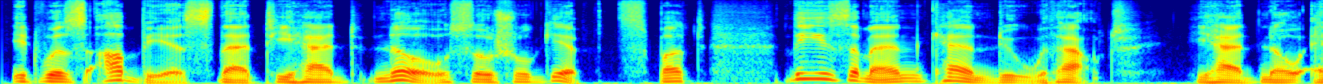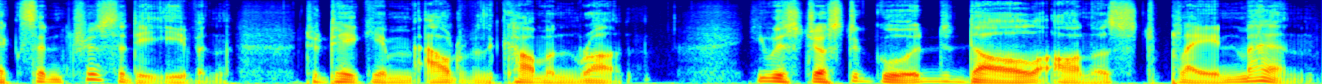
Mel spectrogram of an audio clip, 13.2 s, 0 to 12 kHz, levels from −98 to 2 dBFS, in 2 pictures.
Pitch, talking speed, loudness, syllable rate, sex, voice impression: 100 Hz, 170 wpm, -21 LUFS, 4.3 syllables/s, male, very masculine, very adult-like, very middle-aged, tensed, very powerful, slightly dark, slightly soft, muffled, fluent, slightly raspy, very cool, intellectual, sincere, very calm, very mature, very friendly, very reassuring, very unique, very wild, sweet, lively, kind, intense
